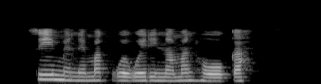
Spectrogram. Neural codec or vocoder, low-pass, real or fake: none; 5.4 kHz; real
